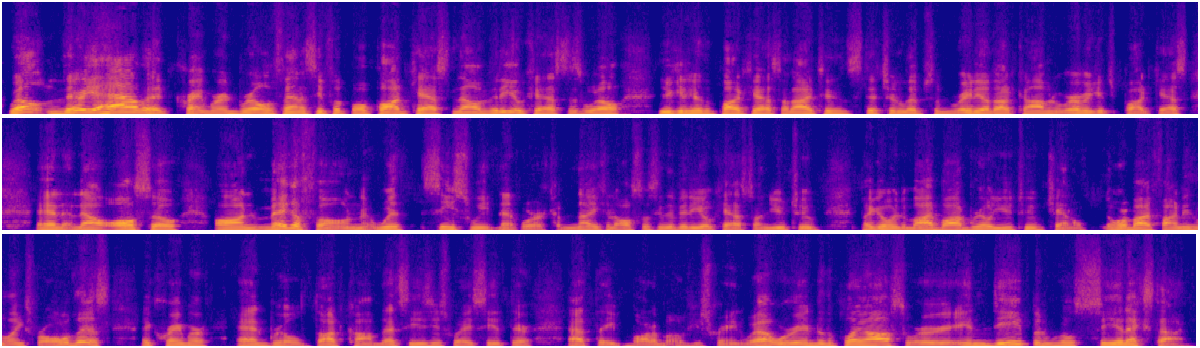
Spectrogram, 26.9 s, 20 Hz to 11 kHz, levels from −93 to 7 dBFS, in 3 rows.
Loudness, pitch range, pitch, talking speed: -22 LUFS, 105-140 Hz, 120 Hz, 225 wpm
